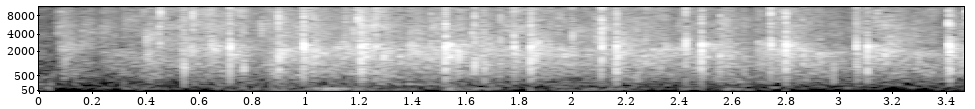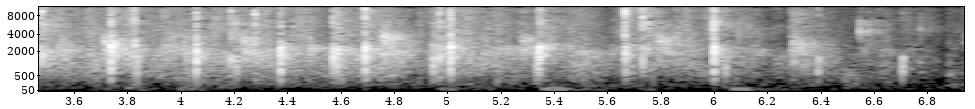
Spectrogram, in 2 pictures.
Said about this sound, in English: Thank you, everyone, and can I have a round of applause for all our guests?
